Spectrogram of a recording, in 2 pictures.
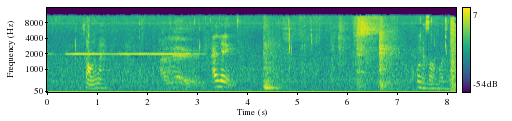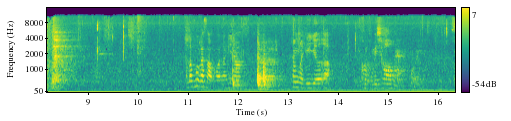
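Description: A young woman speaks calmly at close range.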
